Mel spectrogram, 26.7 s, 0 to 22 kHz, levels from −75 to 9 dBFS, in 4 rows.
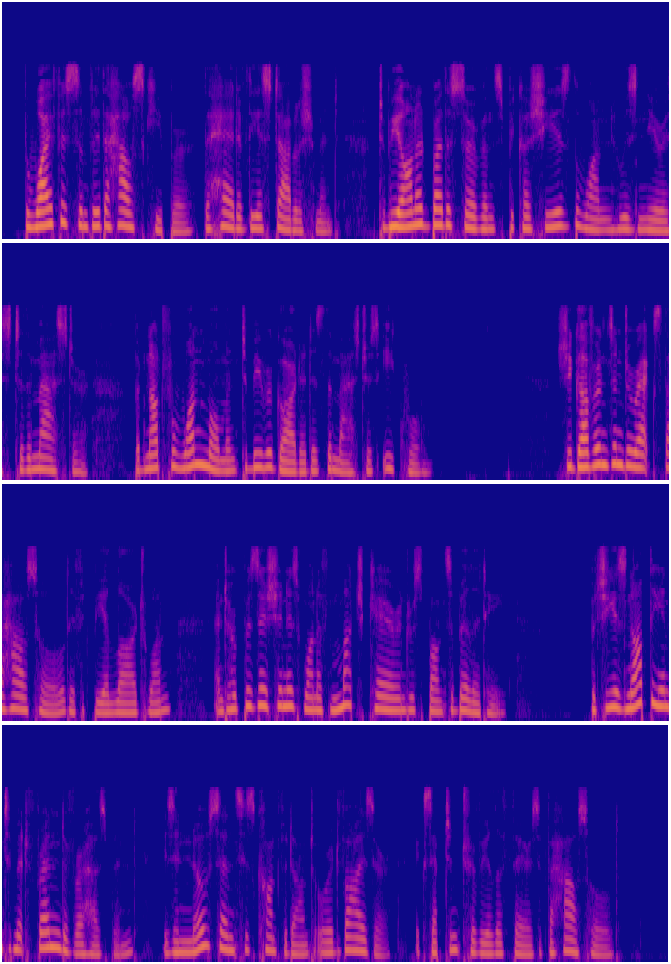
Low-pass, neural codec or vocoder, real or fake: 7.2 kHz; none; real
